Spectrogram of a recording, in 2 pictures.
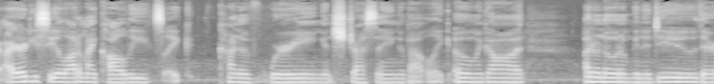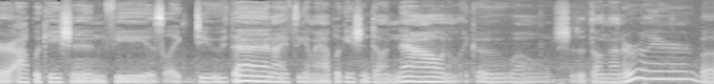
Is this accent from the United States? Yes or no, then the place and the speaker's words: yes; Hopewell, New Jersey, United States; I'm from Hopewell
